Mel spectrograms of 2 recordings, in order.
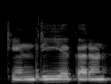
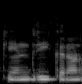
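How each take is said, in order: First: केंद्रीयकरण with an extra "ya" syllable; wrong form. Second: केंद्रीकरण without any "ya" syllable; correct form. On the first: Teacher voices the common error, "ya" inside केंद्रीयकरण. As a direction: say केंद्रीयकरण louder, keeping the "ya". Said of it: "केंद्रीकरण होता है". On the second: Teacher gives the right form, केंद्रीकरण without "ya". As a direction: go from "dri" straight to "karan" in केंद्रीकरण. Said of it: "होता है". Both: Shown as a demonstration.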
